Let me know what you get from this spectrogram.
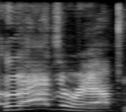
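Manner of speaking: slow, laughing through the words. Real, not acted.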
